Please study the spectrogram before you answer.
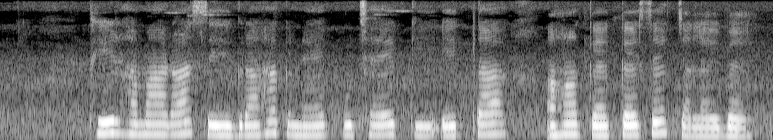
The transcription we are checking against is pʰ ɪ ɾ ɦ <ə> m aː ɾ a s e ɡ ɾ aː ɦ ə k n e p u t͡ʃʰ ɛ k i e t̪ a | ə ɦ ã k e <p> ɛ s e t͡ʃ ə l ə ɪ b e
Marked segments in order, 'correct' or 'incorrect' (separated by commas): correct, incorrect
